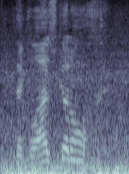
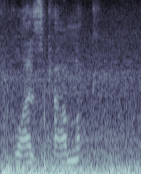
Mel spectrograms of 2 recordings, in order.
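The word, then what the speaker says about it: Glascarnoch: that holds Pike H lock glass carock or the glasgo as some people pronounce it the glasgon my mate fudy calls it the glasgo but it's actually the glass Lo glass carock it's pretty awesome Bleak remote place it's like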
